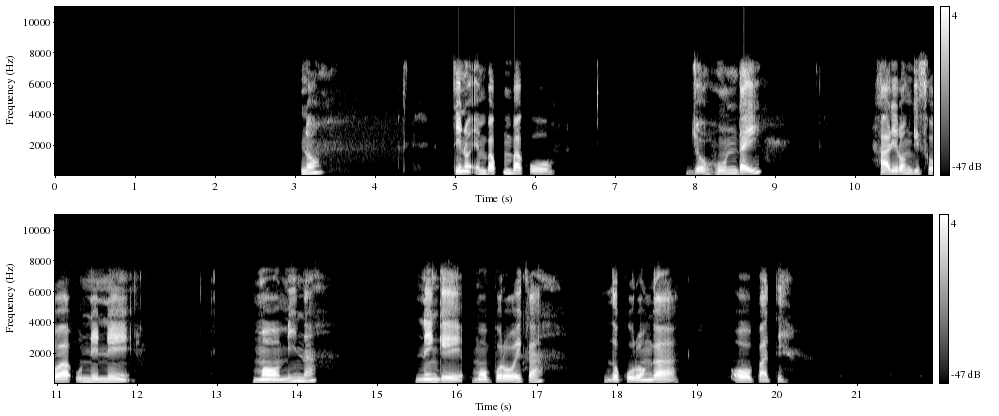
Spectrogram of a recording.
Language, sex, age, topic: Oshiwambo, male, 25-35, agriculture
